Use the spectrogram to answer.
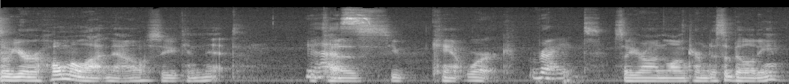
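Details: Adult male speaker; normal speech.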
